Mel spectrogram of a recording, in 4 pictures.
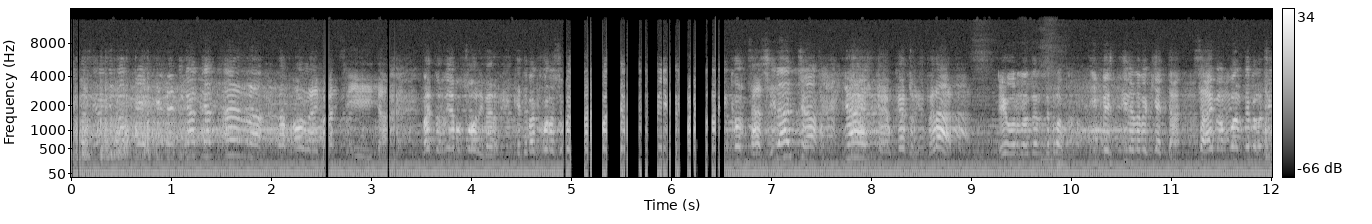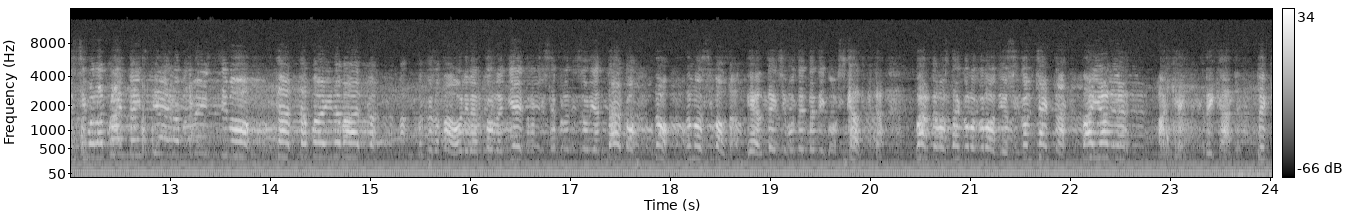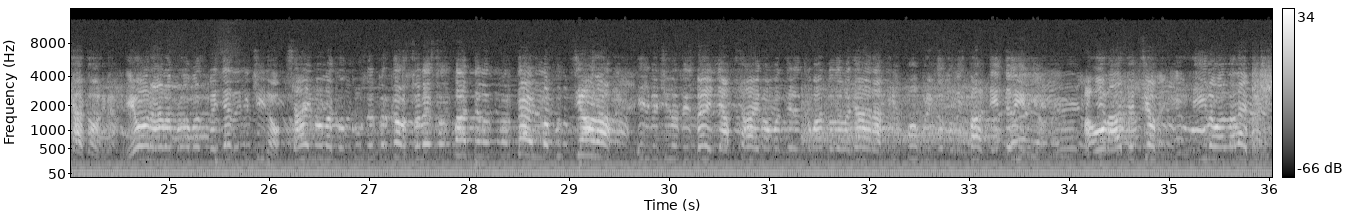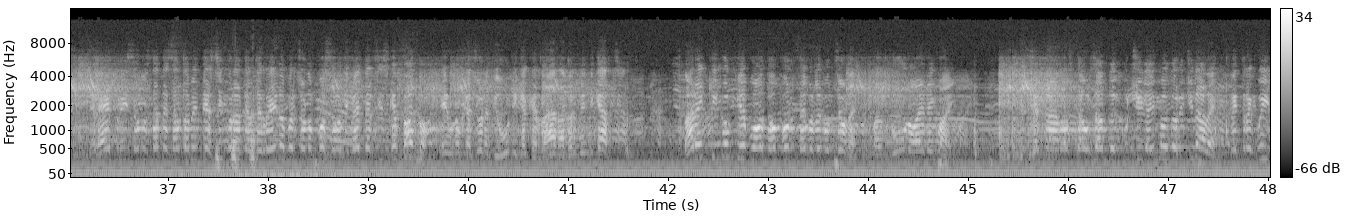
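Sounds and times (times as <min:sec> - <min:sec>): steady low hum: 0:00.0 - 0:05.0, 0:06.6 - 0:48.0
person speaking: 0:36.8 - 0:41.2.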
